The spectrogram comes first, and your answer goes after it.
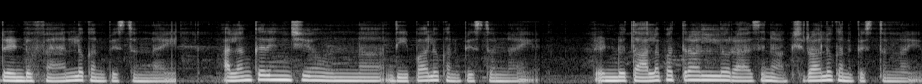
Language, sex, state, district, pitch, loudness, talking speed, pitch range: Telugu, female, Andhra Pradesh, Krishna, 170 Hz, -15 LUFS, 85 wpm, 160-185 Hz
